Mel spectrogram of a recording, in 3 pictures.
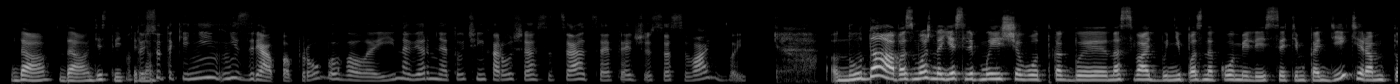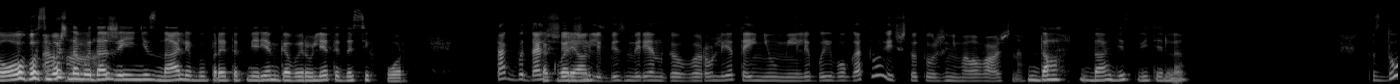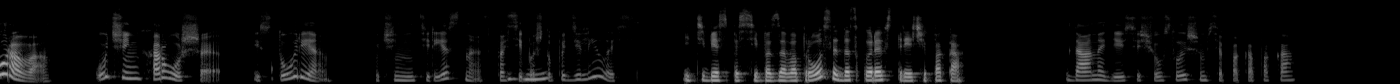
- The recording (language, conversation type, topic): Russian, podcast, Какое у вас самое тёплое кулинарное воспоминание?
- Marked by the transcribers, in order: tapping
